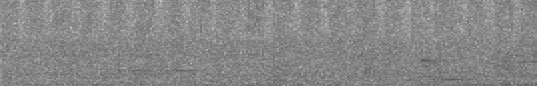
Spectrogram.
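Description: Faint background music over a steady hum of room noise.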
